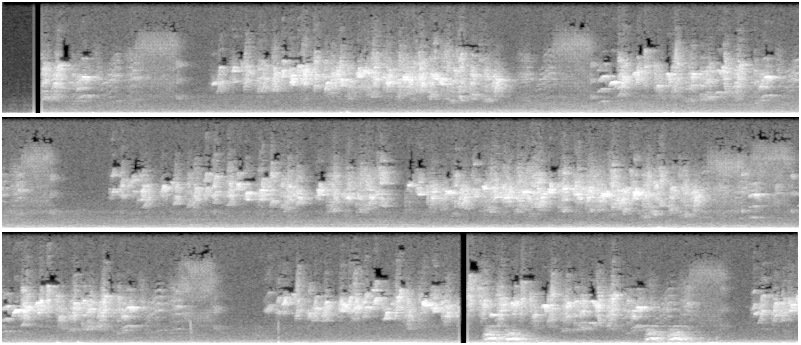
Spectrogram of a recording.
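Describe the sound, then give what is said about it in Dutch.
Swallows chirp and twitter almost without pause in a barn, several birds overlapping in busy bursts above a steady low hum, with no one talking. “Dat zijn de dus zwaluwen in onze schuur.”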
